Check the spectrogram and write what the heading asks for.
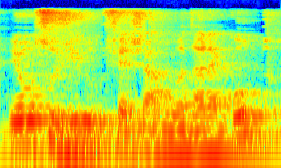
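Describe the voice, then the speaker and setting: An older Brazilian man chats straight to the camera in a loose, conversational way, dropping "né?" tags and restarting his phrases. His voice is dark and mellow. It rings around a very reverberant room. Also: medium pitch, fairly quick. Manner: conversational, with frequent "né?" tags and hesitations. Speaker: vlogger proposing a civic project. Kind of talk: casual direct-to-camera talk. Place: indoor room, seated at a table. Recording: echoey room.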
